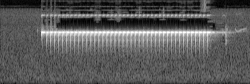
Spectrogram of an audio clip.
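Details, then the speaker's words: Ericofon North Electric Galion telephone after repair, final checkout rung by analyzer ring cycle: bright fast-warbling ring about two seconds, stops cleanly, even and steady; ringer working properly. "So we want to go ahead and start our final checkout, and we're going to ring the unit with our analyzer. So we'll start a ring cycle."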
